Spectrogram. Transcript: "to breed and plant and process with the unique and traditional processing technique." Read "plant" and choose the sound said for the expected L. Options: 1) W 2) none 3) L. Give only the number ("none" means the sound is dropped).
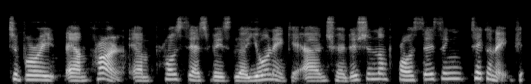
2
